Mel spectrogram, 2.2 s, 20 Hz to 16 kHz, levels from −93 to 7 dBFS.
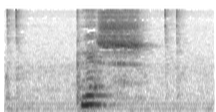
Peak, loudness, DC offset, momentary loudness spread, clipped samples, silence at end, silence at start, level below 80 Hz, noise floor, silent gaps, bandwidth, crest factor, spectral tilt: -6 dBFS; -20 LUFS; under 0.1%; 23 LU; under 0.1%; 0.5 s; 0.05 s; -68 dBFS; -58 dBFS; none; 11.5 kHz; 18 dB; -0.5 dB/octave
